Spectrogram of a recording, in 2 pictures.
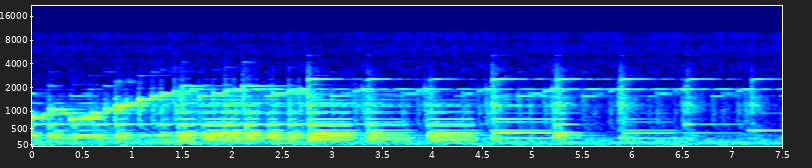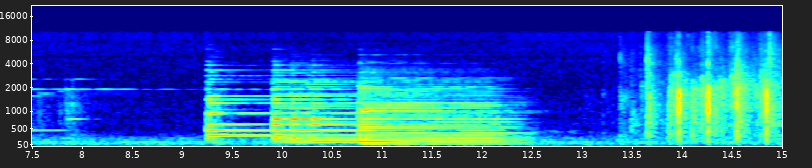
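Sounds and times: grand piano chords: 0:00.0 - 0:13.2
audience applause: 0:13.4 - 0:15.0.

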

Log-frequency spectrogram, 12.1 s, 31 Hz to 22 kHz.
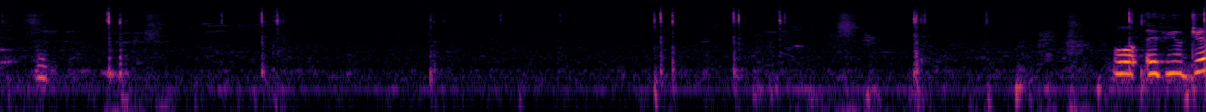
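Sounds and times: faint steady hum: 0:00.0 - 0:12.0
computer clicks: 0:01.0 - 0:01.4, 0:02.2 - 0:03.0, 0:04.3 - 0:05.7, 0:06.5 - 0:08.0, 0:09.1 - 0:10.0, 0:11.3 - 0:11.6.

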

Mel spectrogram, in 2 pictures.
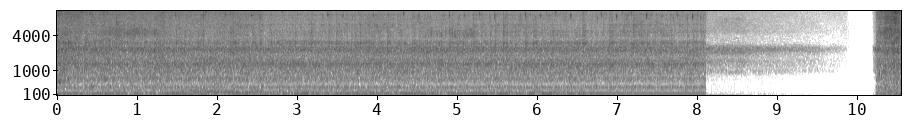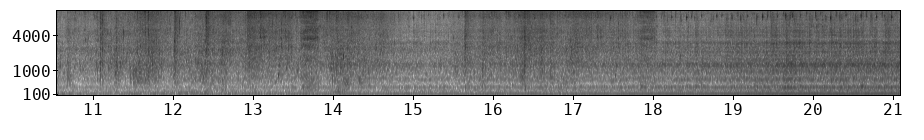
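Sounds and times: steady low hum: 0:00.0 - 0:08.2, 0:10.2 - 0:21.0
person thrashing in water: 0:10.2 - 0:18.4.

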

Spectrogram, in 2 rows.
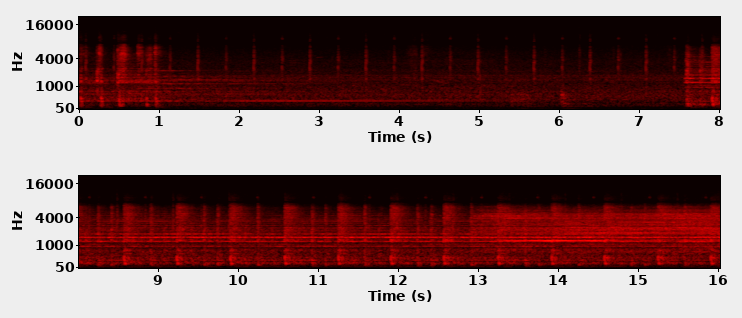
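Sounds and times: faint steady hum: 0:00.0 - 0:16.0
car turn signal ticking: 0:01.8 - 0:07.6.

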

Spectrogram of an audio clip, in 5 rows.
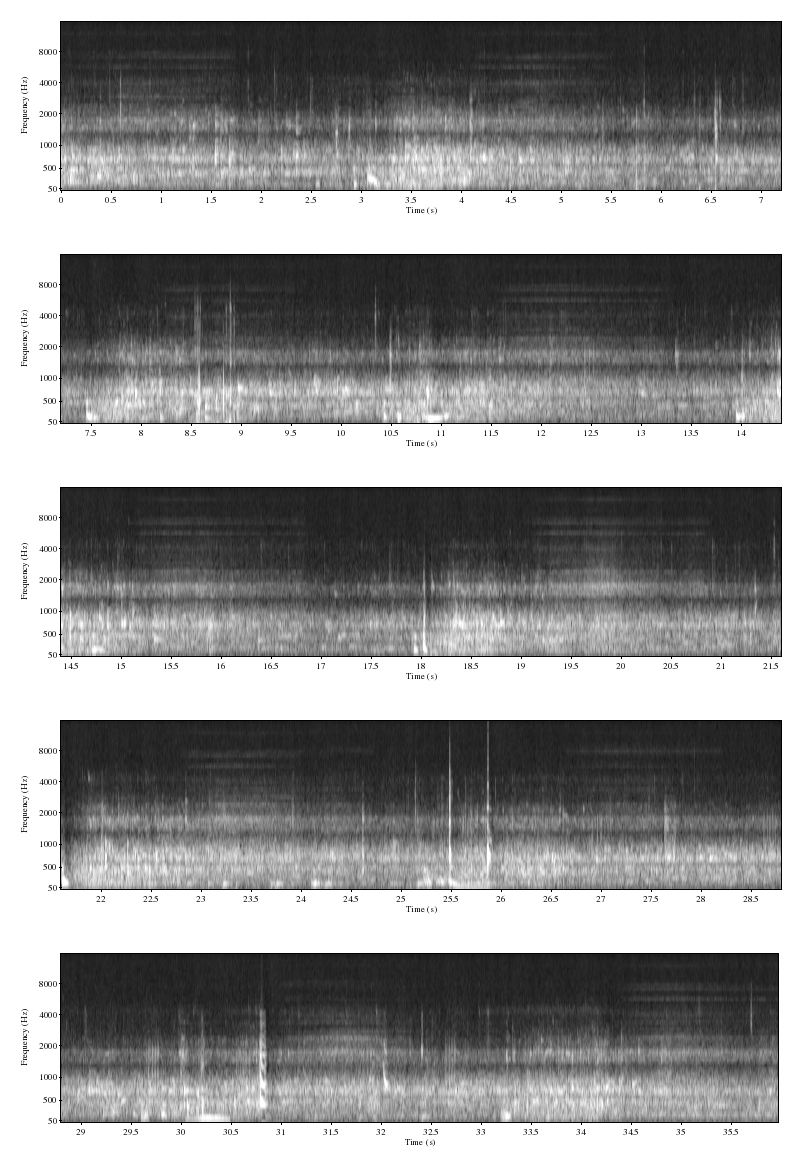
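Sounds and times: exhaled air bubbling underwater: 0:00.0 - 0:35.9.

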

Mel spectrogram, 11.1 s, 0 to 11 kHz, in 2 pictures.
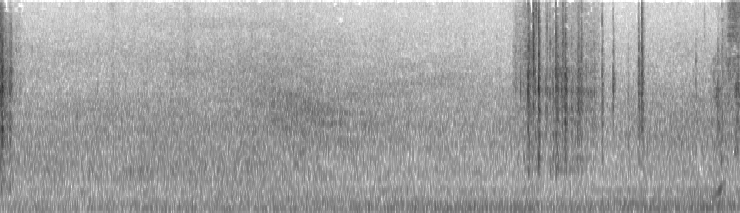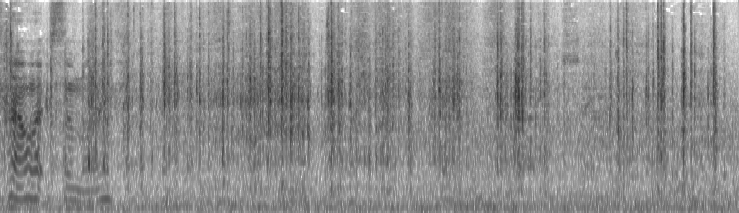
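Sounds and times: clicks and rustles: 0:00.0 - 0:00.2, 0:03.9 - 0:11.0
car cabin road and engine rumble: 0:00.0 - 0:01.9, 0:02.7 - 0:11.0.

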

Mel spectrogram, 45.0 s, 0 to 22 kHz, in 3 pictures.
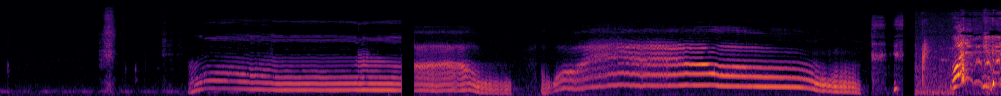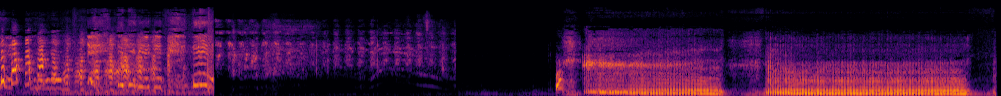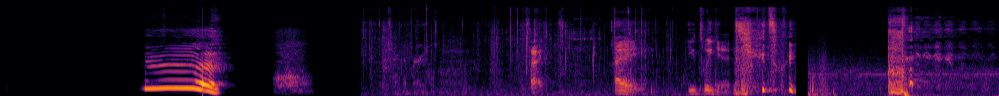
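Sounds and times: small dog growling: 0:06.2 - 0:13.0, 0:23.4 - 0:29.6
cat yowling: 0:08.2 - 0:12.4.

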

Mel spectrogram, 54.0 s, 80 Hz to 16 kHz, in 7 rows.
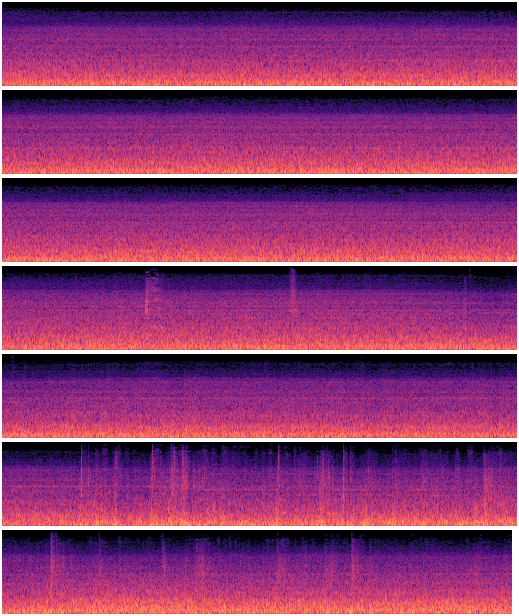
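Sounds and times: airliner engine and airflow rush: 0:00.0 - 0:54.0
cabin rattles and knocks: 0:39.8 - 0:54.0.

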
